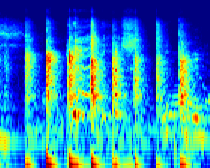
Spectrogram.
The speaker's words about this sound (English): Round of applause.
